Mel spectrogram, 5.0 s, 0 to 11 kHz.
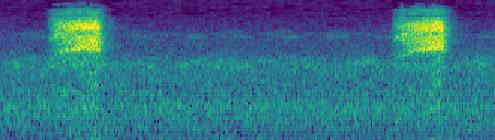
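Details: Owlets of the barn owl at Audubon Starr Ranch Sanctuary, 17 April 2011, in a minor dispute over leftover food with the mother nearby; two raspy, hissing calls about three seconds apart amid background frogs.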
